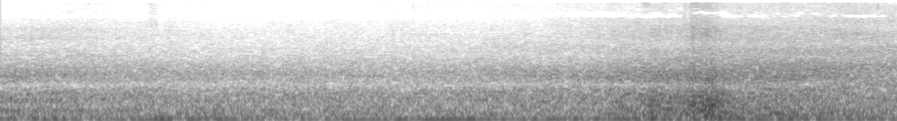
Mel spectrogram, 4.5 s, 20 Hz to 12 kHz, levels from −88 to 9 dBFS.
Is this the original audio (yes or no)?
yes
